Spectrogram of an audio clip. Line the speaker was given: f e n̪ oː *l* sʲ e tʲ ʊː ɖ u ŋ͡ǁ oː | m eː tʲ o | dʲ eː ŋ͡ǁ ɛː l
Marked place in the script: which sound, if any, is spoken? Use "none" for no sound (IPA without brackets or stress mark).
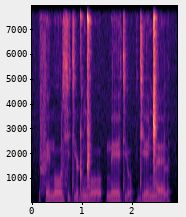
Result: l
